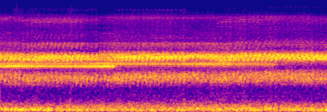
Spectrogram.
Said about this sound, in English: Well, these are, according to our environmental guru, Hannah, these are spring peepers.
